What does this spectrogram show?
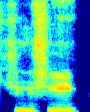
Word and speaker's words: Jushi: Plus, it's fun to say when people don't know how to pronounce JUSHI. You just say it's sushi with a J, and people get it.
